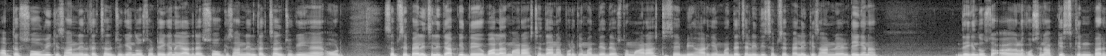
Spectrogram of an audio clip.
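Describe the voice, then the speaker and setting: Fairly high-pitched, a man talks with a monotone, flat intonation. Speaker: online exam-prep teacher. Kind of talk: lecture. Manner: fast; repetitive.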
